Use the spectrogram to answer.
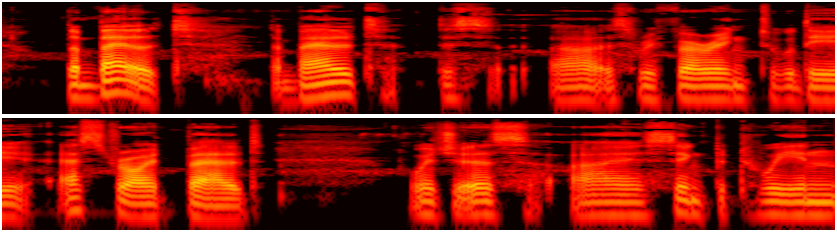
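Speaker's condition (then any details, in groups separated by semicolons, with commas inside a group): No condition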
